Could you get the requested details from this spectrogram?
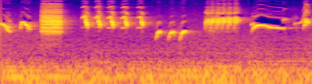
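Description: A pied myna's varied song: harsh rasping bursts mixed with quick chirp runs, falling notes and a drawn-out whistle, all high-pitched.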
